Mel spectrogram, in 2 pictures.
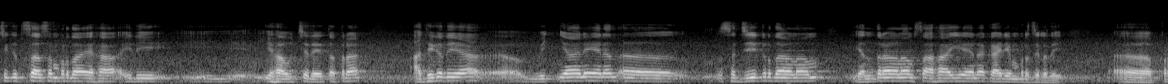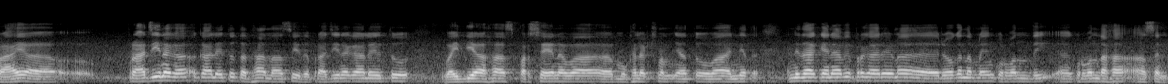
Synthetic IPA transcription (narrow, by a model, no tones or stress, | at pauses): t͡ʃikit̪saːsɐmpɾɐd̪aːjɐɦɐḭd̪i | iɦɐut͡ʃːɐd̪eːt̪ɐt̪ɾɐ | ɐ̰d̪ʱikɐd̪ɐjɐʋikɲaːneːnɐ | sɐd͡ʒiːkɾɨd̪aːɳaːm | jɐnt̪ɾaːɳaːmsaɦaːjeːnɐkaːɾjɐmpɾɐd͡ʑɐlɐd̪i | praːjɐ | praːd͡ʑiːnɐkaːlɐjɐt̪ːut̪ɐd̪ʰʱaːnaːsiːd̪ɨpraːd͡ʑiːnɐkaːlɐjɐt̪ːu | ʋɐjd̪jaːɦɐspɐrʂeːnɐʋamukʰɐlɐkʂɐɳɐmɲaːt̪ːoɐʋaɐnjɐt̪ | ɐnjɐt̪ɐɦɐkeːnaːʋiprɐɣaːɾɐjɳɐɾo̞ːɡɐnirɳɐjɐmkurʋɐnd̪ikurʋɐnd̪ɐɦɐa̰ːsɐn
